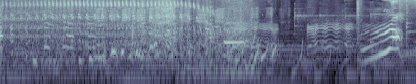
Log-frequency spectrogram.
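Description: Cartoon background music with sound effects, ending in a run of quick rising whistle-like glides.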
